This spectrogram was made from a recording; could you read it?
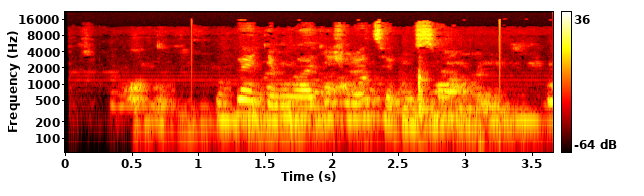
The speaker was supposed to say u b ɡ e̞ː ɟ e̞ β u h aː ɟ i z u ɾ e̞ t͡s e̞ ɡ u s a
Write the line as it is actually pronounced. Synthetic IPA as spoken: u b ɡ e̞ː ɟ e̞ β u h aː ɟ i ʒ u ɾ e̞ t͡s e̞ ɡ u s a

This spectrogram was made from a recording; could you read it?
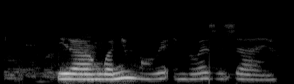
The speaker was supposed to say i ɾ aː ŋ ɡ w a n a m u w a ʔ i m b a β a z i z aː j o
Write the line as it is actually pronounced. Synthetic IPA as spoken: i ɾ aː ŋ ɡ w a n i m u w e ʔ i m b a β a z i z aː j o

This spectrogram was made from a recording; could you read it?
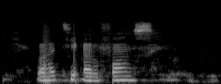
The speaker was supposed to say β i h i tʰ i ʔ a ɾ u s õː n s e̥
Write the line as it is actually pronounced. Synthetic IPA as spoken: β a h a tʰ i ʔ a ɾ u f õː n s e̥

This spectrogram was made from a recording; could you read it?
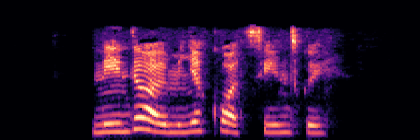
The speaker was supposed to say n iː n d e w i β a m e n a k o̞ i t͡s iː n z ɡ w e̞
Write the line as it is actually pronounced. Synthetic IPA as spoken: n iː n d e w a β i m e ɲ a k o̞ a t͡s iː n z ɡ w e̞

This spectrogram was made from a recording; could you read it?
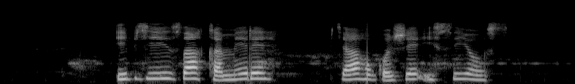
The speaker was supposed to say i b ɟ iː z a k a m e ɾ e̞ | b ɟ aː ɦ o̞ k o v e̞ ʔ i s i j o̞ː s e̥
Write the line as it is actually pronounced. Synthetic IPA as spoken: i b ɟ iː z a k a m e ɾ e̞ | b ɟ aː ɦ o̞ ɡ o ʒ e̞ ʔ i s i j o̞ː s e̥

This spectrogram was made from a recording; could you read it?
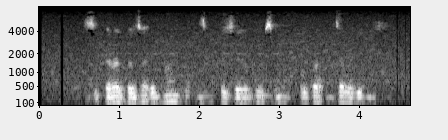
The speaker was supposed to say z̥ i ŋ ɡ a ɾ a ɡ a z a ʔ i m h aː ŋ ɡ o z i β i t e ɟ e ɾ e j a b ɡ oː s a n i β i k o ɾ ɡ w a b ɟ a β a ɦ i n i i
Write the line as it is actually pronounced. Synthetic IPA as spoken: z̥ i ɡ a ɾ a ɡ a z a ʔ i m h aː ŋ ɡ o z i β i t e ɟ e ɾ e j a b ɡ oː s e n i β i k o ɾ ɡ w a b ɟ a β a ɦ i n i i

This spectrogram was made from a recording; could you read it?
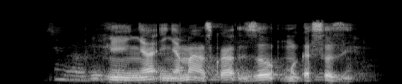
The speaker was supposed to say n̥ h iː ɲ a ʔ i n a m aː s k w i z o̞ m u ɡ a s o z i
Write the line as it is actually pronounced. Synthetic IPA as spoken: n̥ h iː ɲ a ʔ i ɲ a m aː s k w a z o̞ m u ɡ a s o z i

